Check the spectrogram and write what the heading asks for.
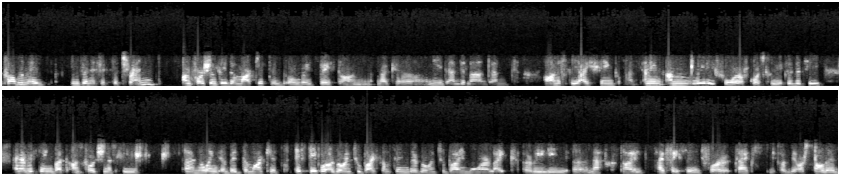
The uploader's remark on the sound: I was joined on the phone by one of the few type designers for Arabic alphabet.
